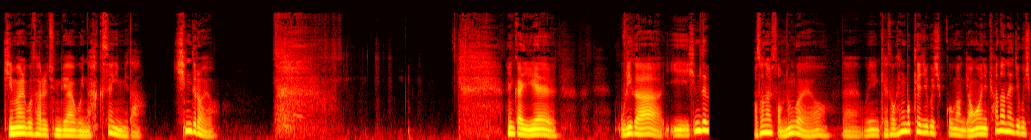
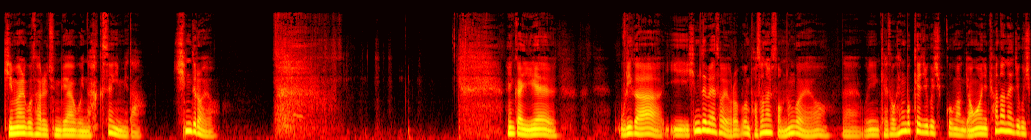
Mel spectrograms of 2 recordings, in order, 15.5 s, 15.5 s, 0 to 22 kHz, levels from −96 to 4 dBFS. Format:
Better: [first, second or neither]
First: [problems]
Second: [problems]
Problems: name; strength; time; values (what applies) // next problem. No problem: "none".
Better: second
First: audio cutting out; at 11 s for 0.5 s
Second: none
